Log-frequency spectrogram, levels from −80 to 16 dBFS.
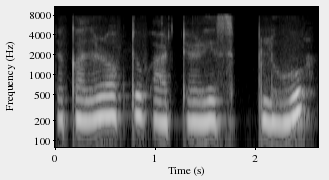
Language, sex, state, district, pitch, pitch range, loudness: English, female, Assam, Kamrup Metropolitan, 205 Hz, 195-235 Hz, -18 LUFS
